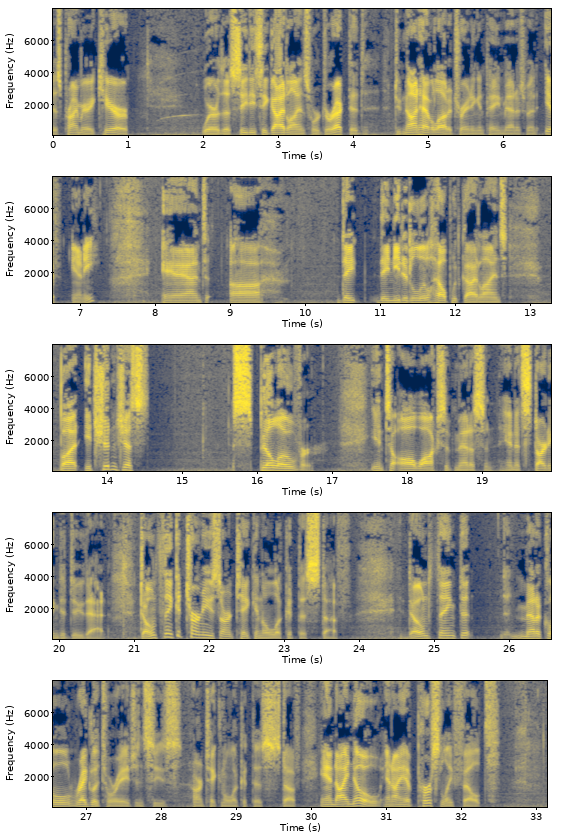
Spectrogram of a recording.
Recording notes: I"m Podcasting in my car, from the coast.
